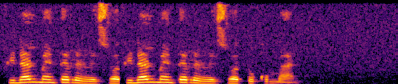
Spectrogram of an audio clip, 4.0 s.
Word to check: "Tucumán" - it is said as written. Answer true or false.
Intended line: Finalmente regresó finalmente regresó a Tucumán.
true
